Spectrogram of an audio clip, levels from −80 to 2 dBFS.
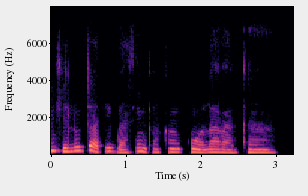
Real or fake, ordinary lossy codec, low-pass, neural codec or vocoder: real; Opus, 16 kbps; 7.2 kHz; none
